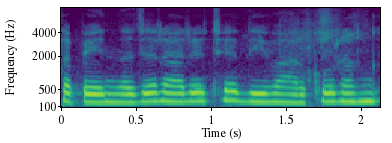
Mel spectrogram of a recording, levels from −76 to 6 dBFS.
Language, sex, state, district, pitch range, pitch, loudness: Rajasthani, female, Rajasthan, Nagaur, 195-210 Hz, 205 Hz, -13 LUFS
